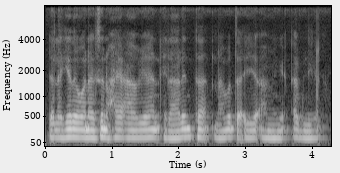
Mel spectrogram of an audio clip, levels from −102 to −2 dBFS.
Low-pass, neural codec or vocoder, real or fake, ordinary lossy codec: none; codec, 16 kHz, 6 kbps, DAC; fake; none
